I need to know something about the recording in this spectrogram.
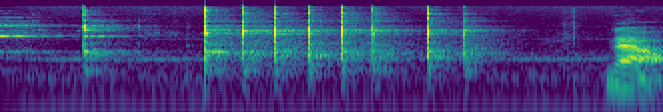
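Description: A metal spoon stirs and clinks against a glass bowl.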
